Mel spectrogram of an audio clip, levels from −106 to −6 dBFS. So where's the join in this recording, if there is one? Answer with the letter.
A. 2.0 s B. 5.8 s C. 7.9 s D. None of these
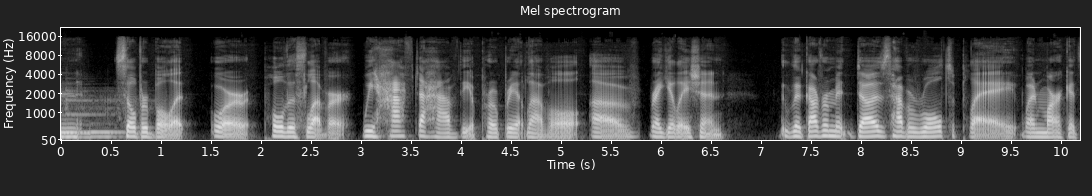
D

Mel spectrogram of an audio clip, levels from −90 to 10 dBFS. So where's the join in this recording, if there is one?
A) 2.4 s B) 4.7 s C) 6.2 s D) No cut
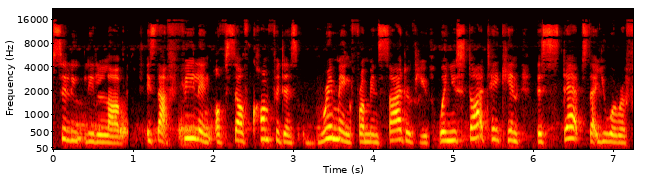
B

